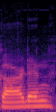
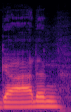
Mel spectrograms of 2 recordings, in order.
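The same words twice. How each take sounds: First: The vowel is plain without a Texan twang. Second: The vowel is drawn out with a Texan twang. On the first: "not garden" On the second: "Everyone would have said garden"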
